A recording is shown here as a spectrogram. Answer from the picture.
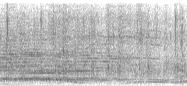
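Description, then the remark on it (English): An audience claps together in a dense, steady burst of applause in praise of the Lord for two seconds, loud and continuous, with sustained tones and a gliding voice-like sound faintly beneath. “Now come on and give the Lord a hand clap of praise.”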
